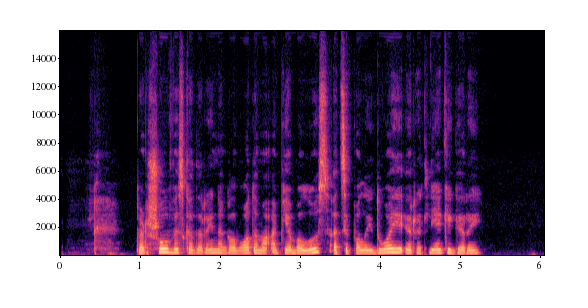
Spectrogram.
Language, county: Lithuanian, Vilnius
